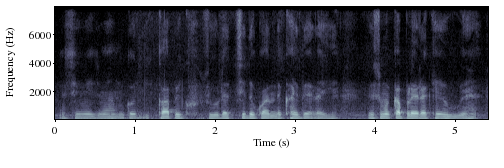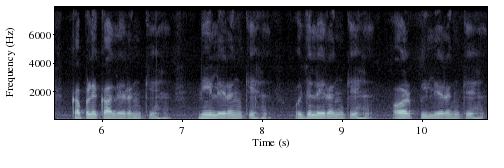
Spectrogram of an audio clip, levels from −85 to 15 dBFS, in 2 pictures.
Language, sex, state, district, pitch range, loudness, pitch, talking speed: Hindi, male, Rajasthan, Churu, 115-135 Hz, -21 LUFS, 125 Hz, 185 wpm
